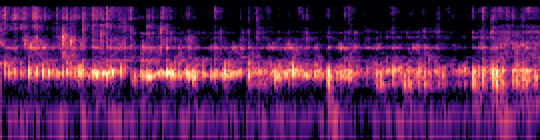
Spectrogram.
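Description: Water trickling and dripping into a cup of coffee that already holds milk, a steady light splashing stream running for a few seconds at close range.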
